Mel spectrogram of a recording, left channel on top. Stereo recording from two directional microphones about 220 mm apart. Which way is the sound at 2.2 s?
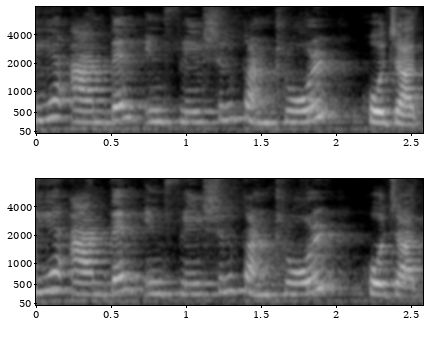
45° left (ahead or behind).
